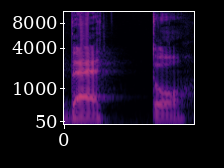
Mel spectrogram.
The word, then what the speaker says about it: detto: che il ha allora questa è indetto è dovuta al fatto che il milanese prima di una doppia t si dice sempre è tipo stretto ho letto quindi lei dice detto quindi ma cos'è che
